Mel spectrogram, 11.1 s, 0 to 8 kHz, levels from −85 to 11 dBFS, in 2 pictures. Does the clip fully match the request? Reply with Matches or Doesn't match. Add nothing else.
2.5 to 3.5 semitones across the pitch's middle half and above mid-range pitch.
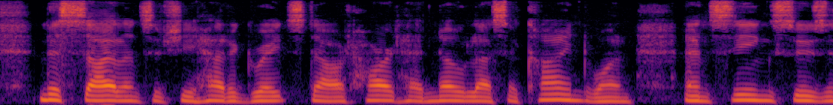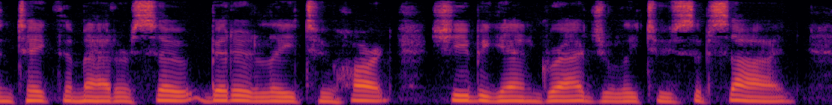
Doesn't match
